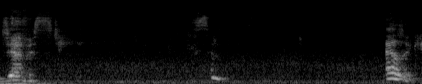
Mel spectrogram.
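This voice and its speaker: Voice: medium pitch, expressive, takes it slowly, a little mellow, slight background noise. An actor playing a pompous, tyrannical radio playwright in a stage comedy, declaiming in a grandiose, imperious way. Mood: grandly self-admiring. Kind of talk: community theater stage comedy acting. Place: outdoor stage in a parking lot.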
